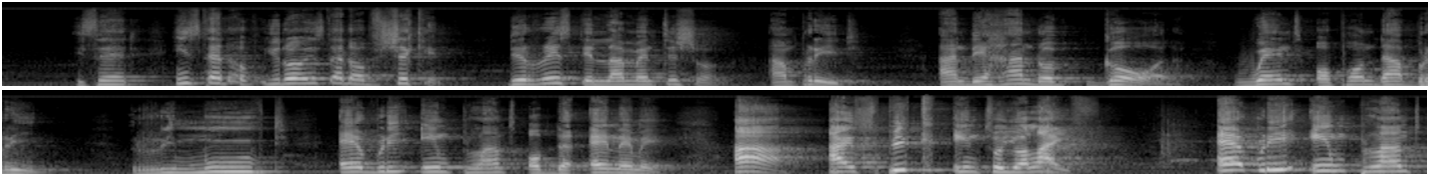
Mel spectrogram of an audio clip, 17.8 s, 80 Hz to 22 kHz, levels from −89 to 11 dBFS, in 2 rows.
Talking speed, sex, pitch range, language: 130 wpm, male, 185-235 Hz, English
